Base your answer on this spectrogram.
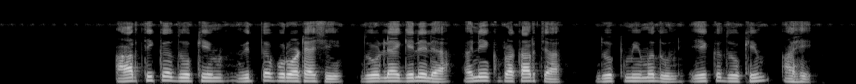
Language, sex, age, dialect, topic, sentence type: Marathi, male, 36-40, Northern Konkan, banking, statement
